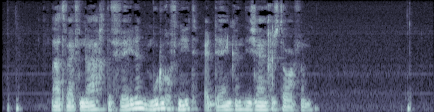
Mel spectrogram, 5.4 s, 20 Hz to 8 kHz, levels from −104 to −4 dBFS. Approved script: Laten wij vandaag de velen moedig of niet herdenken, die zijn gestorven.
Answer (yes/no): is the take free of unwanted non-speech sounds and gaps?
yes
